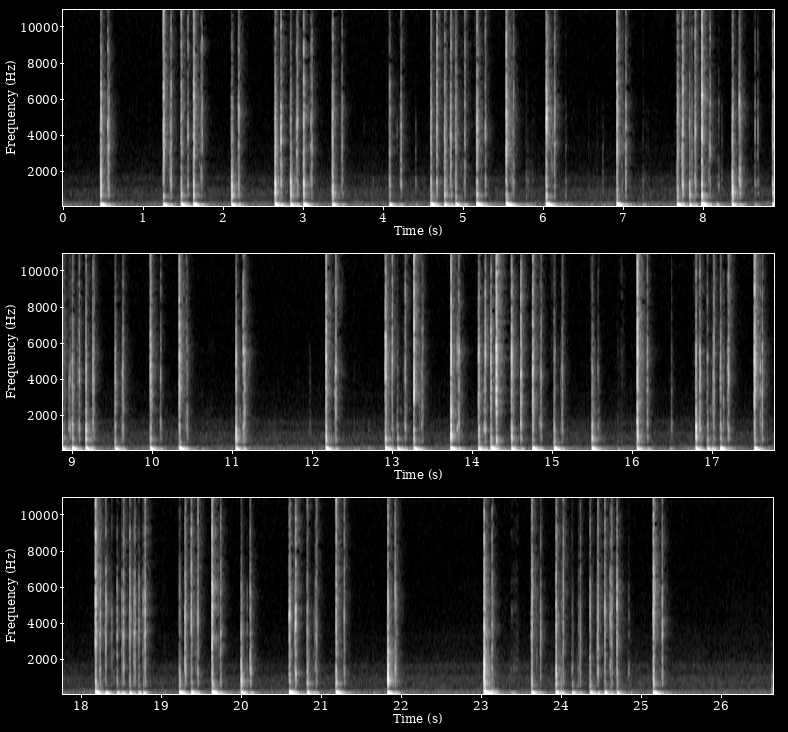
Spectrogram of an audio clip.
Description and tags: Calculator typing sounds recorded with a Rode Procaster Mic.
maths, accounting, office, calculator, finance, numbers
